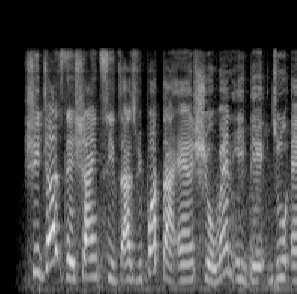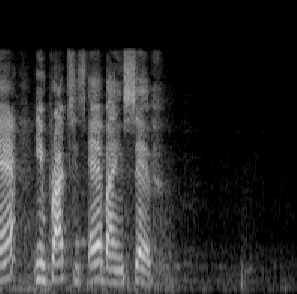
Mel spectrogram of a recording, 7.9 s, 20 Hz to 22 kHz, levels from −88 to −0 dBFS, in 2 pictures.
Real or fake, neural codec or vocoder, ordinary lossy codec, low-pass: real; none; none; 10.8 kHz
